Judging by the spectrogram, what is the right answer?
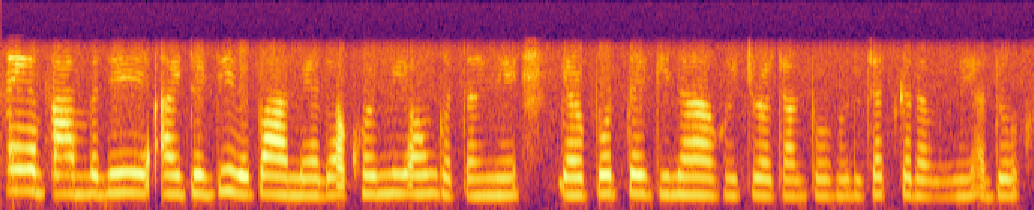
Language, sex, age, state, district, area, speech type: Manipuri, female, 18-30, Manipur, Churachandpur, rural, conversation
